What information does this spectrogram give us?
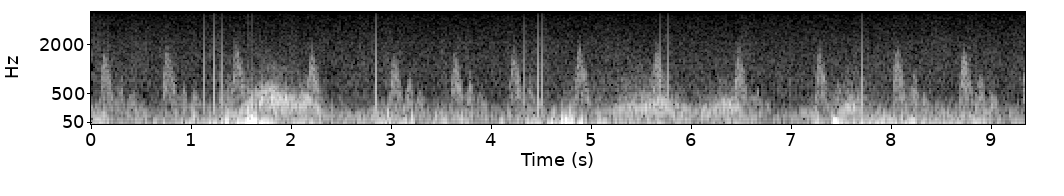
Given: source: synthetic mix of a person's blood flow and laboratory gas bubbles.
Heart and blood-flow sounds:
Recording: Doppler ultrasound of blood flow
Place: subclavian vein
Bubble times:
no bubbles
From the record:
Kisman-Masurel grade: 000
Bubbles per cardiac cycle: 0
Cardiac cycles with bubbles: 0%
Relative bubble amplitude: no bubbles discernible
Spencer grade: 0 (complete lack of bubble signals)

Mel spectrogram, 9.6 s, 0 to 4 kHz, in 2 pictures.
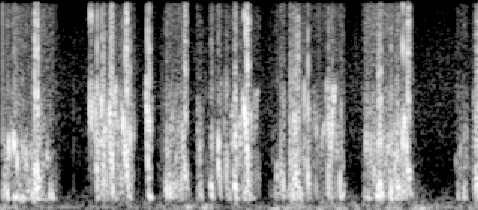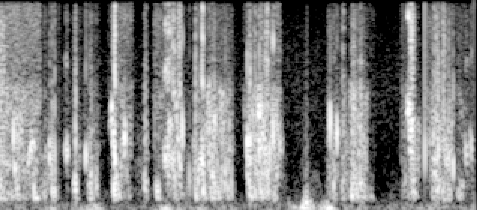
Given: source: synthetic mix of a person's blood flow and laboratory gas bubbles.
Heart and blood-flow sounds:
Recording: Doppler ultrasound of blood flow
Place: subclavian vein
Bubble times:
0.00-0.02 s: bubbles
0.07-0.61 s: bubbles
0.92-1.39 s: bubbles
1.48-1.59 s: bubbles
1.67-1.95 s: bubbles
2.01-2.08 s: bubbles
2.12-2.65 s: bubbles
2.74-3.50 s: bubbles
3.66-4.19 s: bubbles
4.59-5.42 s: bubbles
5.46-5.82 s: bubbles
5.89-6.15 s: bubbles
6.25-6.31 s: bubbles
6.35-7.17 s: bubbles
7.25-7.67 s: bubbles
8.08-8.57 s: bubbles
8.82-9.03 s: bubbles
9.06-9.56 s: bubbles
From the record:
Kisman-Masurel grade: 343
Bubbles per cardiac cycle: rolling drumbeat, 9 or more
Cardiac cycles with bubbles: 100%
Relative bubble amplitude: loud (0.450 to 0.775)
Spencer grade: 3 (all of the cardiac periods contain showers or single bubble signals, but not dominating or overriding the cardiac motion signals)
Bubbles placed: anywhere in the cardiac cycle

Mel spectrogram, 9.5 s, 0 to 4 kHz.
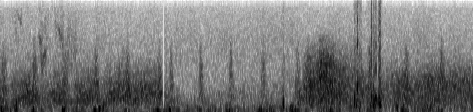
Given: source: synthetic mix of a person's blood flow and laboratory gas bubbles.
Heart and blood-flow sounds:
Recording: Doppler ultrasound of blood flow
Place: subclavian vein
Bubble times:
5.63-5.72 s: bubbles
7.06-7.25 s: bubbles
7.33-7.67 s: bubbles
From the record:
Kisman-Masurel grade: 123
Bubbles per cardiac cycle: 1 to 2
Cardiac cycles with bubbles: 10 to 50%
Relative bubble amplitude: loud (0.450 to 0.775)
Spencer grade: 2 (many but less than half of the cardiac periods contain bubble signals, singularly or in groups)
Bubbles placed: anywhere in the cardiac cycle

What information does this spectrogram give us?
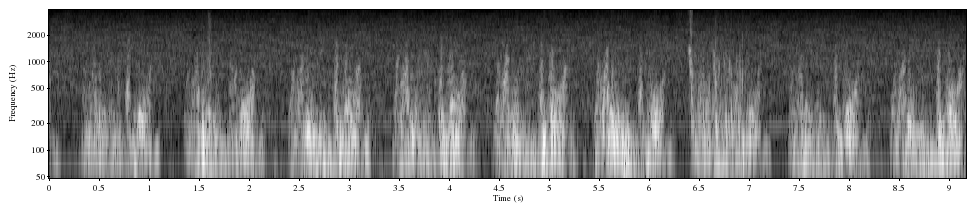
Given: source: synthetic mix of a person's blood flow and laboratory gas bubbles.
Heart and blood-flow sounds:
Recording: Doppler ultrasound of blood flow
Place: precordium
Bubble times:
1.55-1.71 s: bubbles
1.84-1.88 s: bubbles
5.49-5.59 s: bubbles
5.66-5.74 s: bubbles
6.38-6.95 s: bubbles
From the record:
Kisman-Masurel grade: 121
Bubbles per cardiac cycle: 1 to 2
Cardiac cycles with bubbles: 10 to 50%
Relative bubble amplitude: barely perceptible (0.100 to 0.250)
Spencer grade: 2 (many but less than half of the cardiac periods contain bubble signals, singularly or in groups)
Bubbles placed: only in the low amplitude regions of the cardiac cycle

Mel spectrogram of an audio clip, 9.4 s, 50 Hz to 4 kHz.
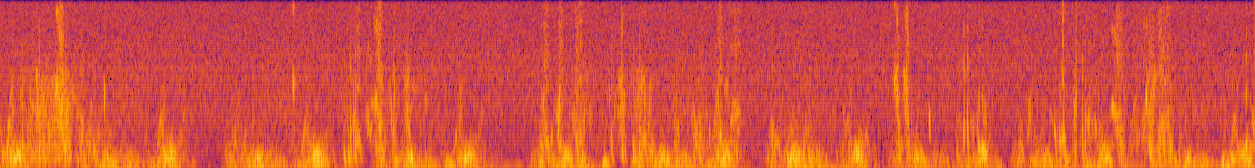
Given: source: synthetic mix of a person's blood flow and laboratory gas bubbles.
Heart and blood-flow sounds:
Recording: Doppler ultrasound of blood flow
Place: precordium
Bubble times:
0.00-0.91 s: bubbles
2.19-2.25 s: bubbles
2.35-2.39 s: bubbles
2.56-3.25 s: bubbles
4.05-4.46 s: bubbles
4.51-4.92 s: bubbles
5.03-5.13 s: bubbles
5.18-5.32 s: bubbles
5.36-5.57 s: bubbles
5.69-5.84 s: bubbles
5.88-6.14 s: bubbles
6.69-6.85 s: bubbles
6.94-7.02 s: bubbles
7.17-7.43 s: bubbles
7.70-7.77 s: bubbles
7.88-8.84 s: bubbles
9.21-9.42 s: bubbles
From the record:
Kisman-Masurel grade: 332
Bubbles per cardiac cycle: rolling drumbeat, 9 or more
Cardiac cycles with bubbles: 50 to 99%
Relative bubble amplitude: moderate (0.250 to 0.450)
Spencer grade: 3 (all of the cardiac periods contain showers or single bubble signals, but not dominating or overriding the cardiac motion signals)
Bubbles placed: anywhere in the cardiac cycle

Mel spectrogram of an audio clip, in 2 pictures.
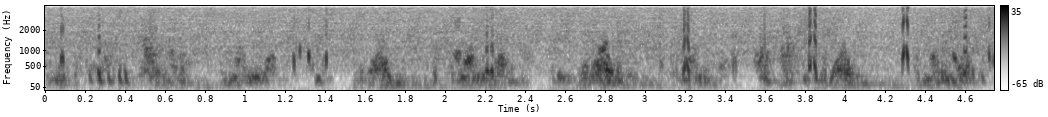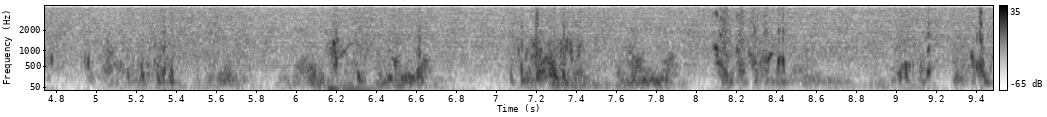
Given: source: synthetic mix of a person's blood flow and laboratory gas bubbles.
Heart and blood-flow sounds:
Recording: Doppler ultrasound of blood flow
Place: precordium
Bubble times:
0.04-0.12 s: bubbles
0.20-0.75 s: bubbles
1.21-1.45 s: bubbles
1.93-1.98 s: bubbles
2.03-2.12 s: bubbles
2.17-2.43 s: bubbles
2.51-2.97 s: bubbles
3.07-3.26 s: bubbles
3.42-3.48 s: bubbles
3.52-3.89 s: bubbles
4.25-4.35 s: bubbles
4.40-4.80 s: bubbles
4.93-5.42 s: bubbles
6.04-6.39 s: bubbles
6.58-6.67 s: bubbles
7.04-7.46 s: bubbles
7.64-7.80 s: bubbles
8.07-8.48 s: bubbles
8.98-9.21 s: bubbles
9.27-9.49 s: bubbles
From the record:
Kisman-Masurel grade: 242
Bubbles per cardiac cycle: several, 3 to 8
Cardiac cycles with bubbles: 100%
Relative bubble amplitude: moderate (0.250 to 0.450)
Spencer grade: 3 (all of the cardiac periods contain showers or single bubble signals, but not dominating or overriding the cardiac motion signals)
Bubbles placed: anywhere in the cardiac cycle

